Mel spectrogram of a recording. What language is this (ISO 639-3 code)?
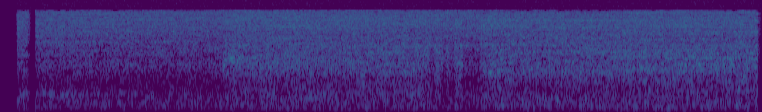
ces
